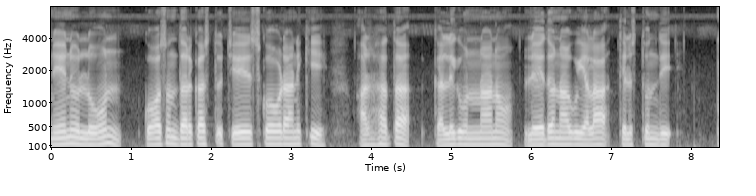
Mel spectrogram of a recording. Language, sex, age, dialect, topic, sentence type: Telugu, male, 18-24, Utterandhra, banking, statement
